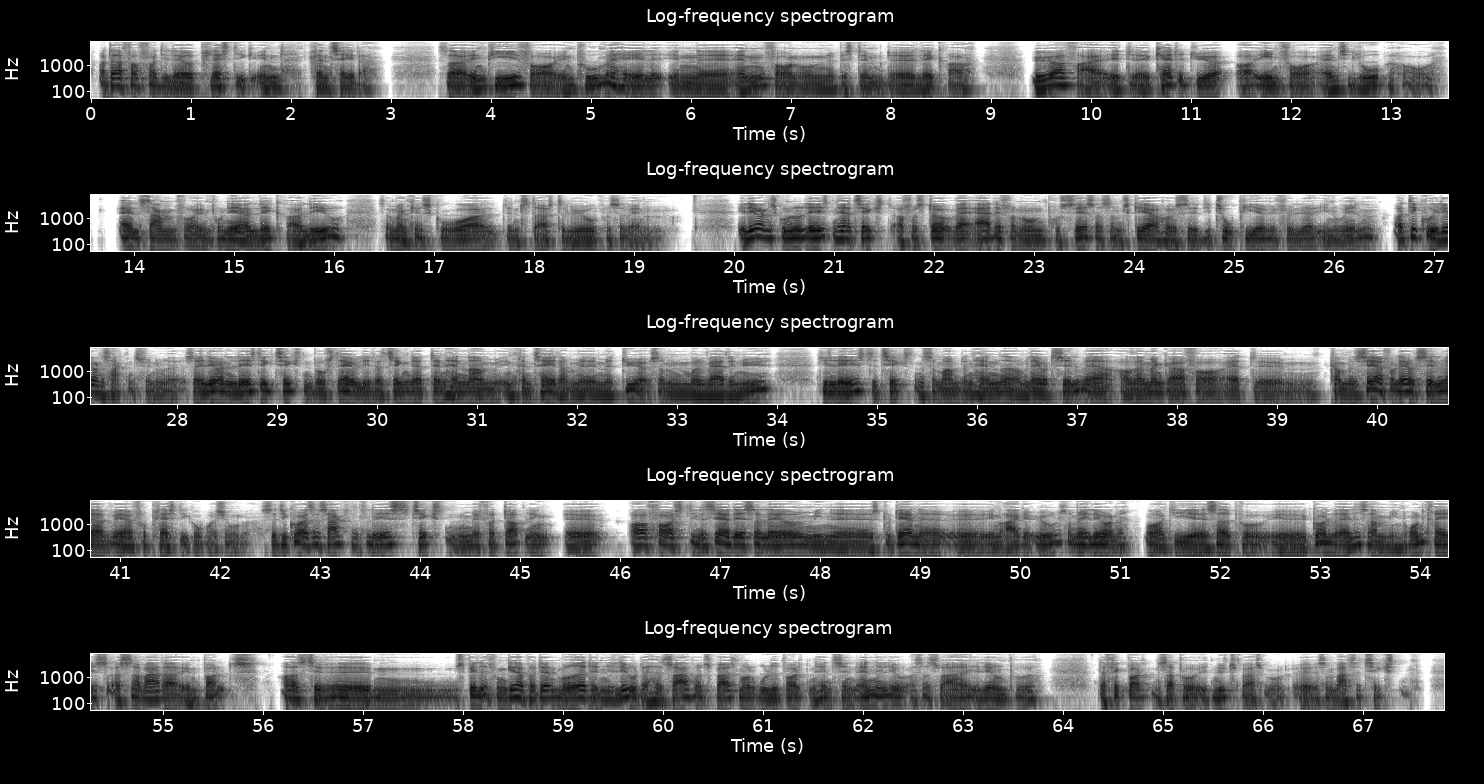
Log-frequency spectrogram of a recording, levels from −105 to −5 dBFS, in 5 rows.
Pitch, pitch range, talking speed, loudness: 75 Hz, 70-90 Hz, 180 wpm, -20 LUFS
